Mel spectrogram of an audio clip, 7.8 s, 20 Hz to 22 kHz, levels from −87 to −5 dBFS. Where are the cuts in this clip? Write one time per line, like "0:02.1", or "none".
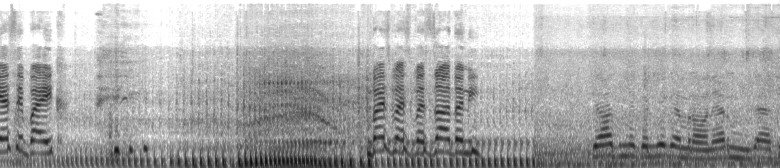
0:05.4

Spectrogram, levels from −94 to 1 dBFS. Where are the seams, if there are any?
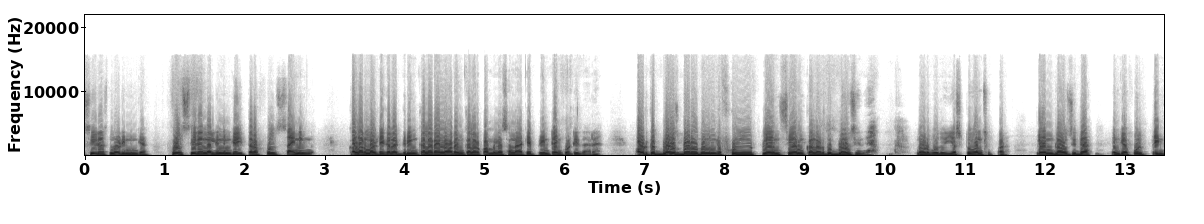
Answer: none

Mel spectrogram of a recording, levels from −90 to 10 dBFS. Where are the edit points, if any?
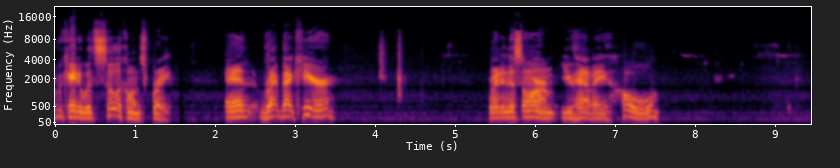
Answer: none

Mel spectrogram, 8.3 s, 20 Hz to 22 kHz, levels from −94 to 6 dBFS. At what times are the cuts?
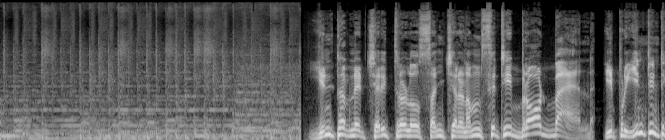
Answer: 0:03.7

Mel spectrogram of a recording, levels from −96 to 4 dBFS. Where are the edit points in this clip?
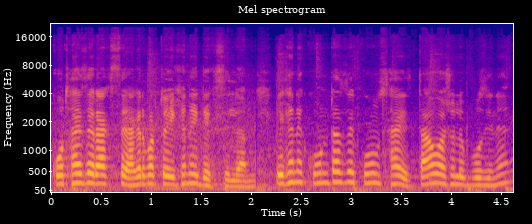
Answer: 0:02.1

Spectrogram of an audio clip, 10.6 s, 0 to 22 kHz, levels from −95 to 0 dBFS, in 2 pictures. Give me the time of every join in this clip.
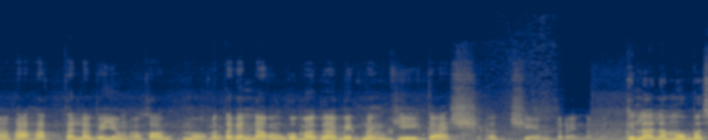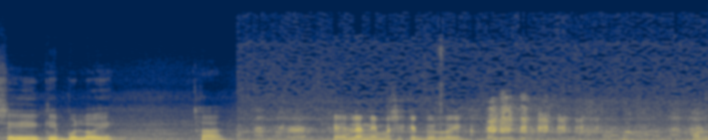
0:01.6
0:04.0

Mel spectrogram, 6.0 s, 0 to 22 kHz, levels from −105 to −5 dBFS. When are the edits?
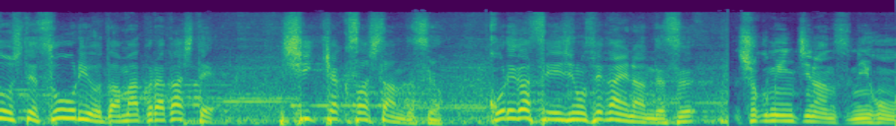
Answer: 0:03.1
0:04.8

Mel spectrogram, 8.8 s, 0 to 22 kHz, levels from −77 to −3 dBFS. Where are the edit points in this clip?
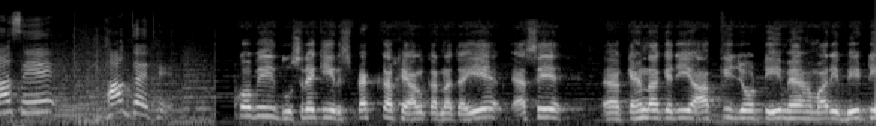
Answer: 0:02.3

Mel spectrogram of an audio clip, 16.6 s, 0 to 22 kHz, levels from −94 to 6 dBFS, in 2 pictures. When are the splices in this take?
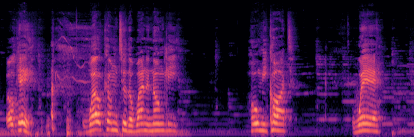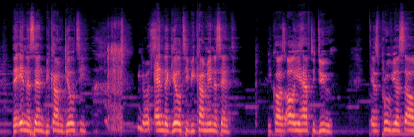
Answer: none

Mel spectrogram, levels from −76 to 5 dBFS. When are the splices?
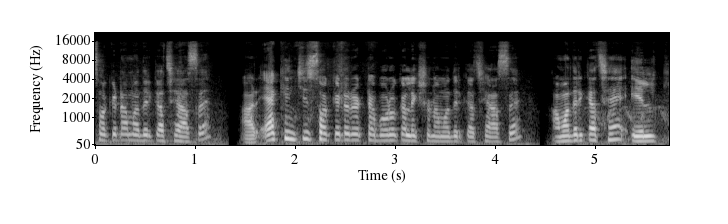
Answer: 0:01.3
0:04.4

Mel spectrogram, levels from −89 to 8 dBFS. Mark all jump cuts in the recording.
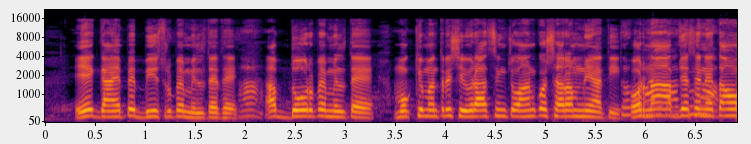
none

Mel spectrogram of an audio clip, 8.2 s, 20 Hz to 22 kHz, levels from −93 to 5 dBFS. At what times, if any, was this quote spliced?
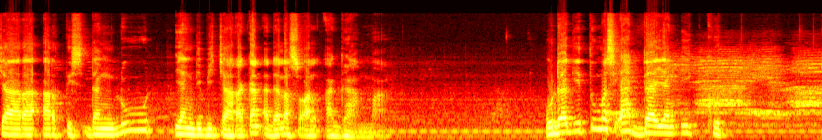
none

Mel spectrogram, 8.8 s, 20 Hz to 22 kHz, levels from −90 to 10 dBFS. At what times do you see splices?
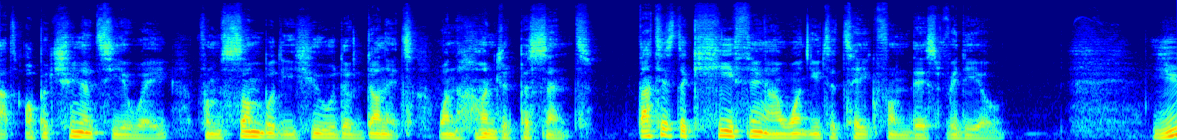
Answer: none

